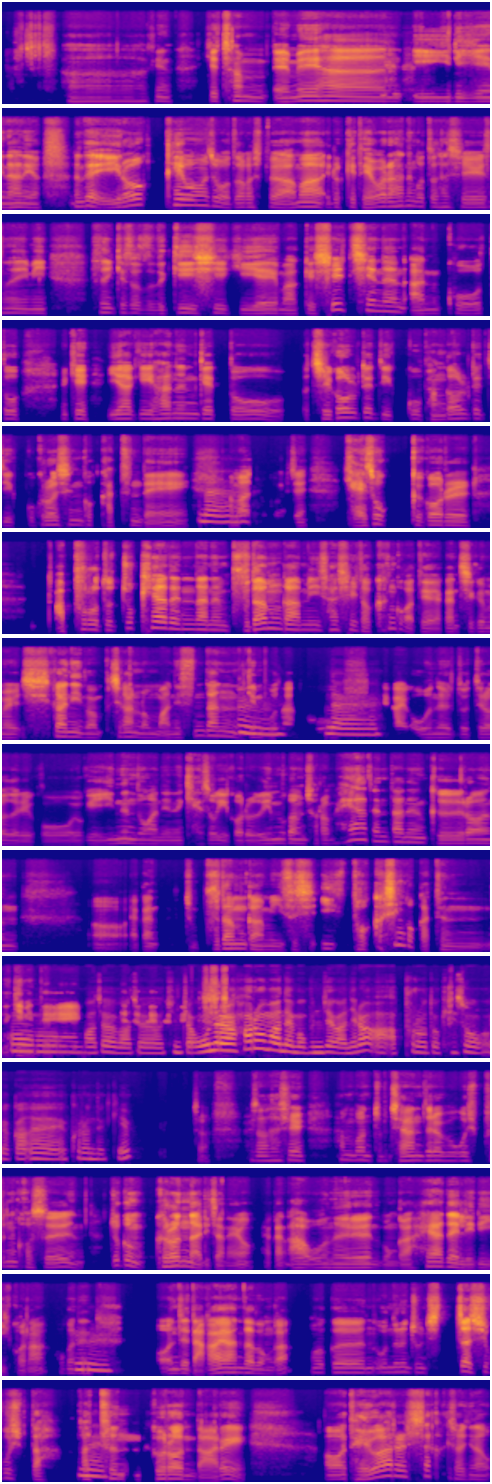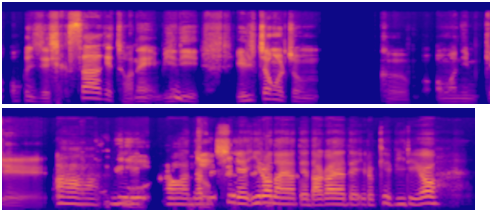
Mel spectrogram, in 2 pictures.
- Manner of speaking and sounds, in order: other background noise; tapping; laugh
- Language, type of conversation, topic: Korean, advice, 사적 시간을 실용적으로 보호하려면 어디서부터 어떻게 시작하면 좋을까요?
